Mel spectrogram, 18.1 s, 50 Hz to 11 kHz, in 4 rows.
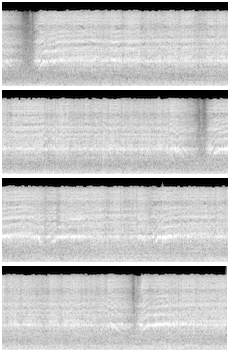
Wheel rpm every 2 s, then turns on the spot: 80, 160, 160, 130, 90, 130, 140, 120, 100.
none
